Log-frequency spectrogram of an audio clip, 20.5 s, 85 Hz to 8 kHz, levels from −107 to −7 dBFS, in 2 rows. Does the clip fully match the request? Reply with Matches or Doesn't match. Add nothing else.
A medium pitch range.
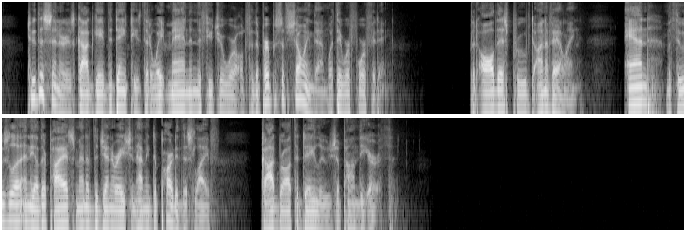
Matches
